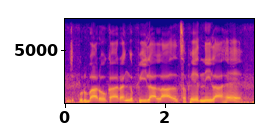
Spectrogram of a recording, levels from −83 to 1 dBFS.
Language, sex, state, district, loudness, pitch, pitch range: Hindi, male, Manipur, Imphal West, -15 LUFS, 115 Hz, 110-120 Hz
